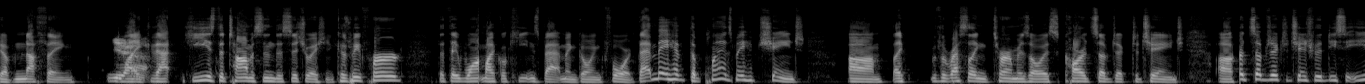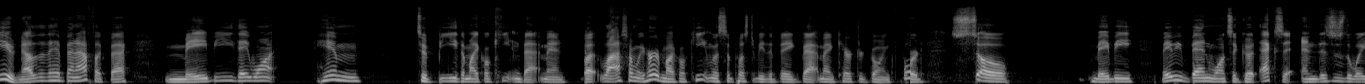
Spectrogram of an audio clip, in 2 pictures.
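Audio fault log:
4.78 s, dropped buffer (overrun), just after "we've heard that they": a forward jump, roughly 50 ms of speech missing, likely from samples overwritten before being read.
12.40 s, dropped buffer (overrun), just before "subject to change for": a jump with about 150 ms skipped, the two sides butted together without any silence between.
22.76 s, dropped buffer (overrun), right after "character going": an abrupt jump as around 150 ms vanishes, where the audio skips ahead.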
